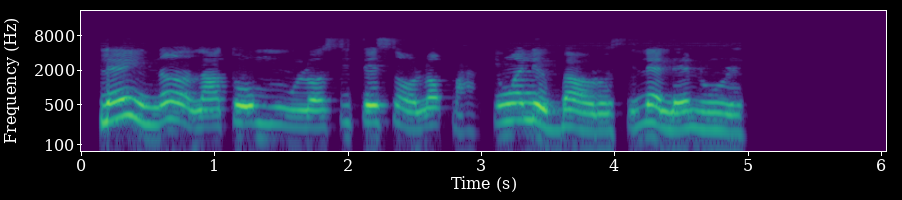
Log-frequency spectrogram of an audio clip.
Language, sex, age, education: Yoruba, female, 15-29, tertiary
